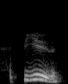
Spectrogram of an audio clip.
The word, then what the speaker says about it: Spjut: really nice introduction my my name surname is pronounced spute that's spear in english so spute oh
